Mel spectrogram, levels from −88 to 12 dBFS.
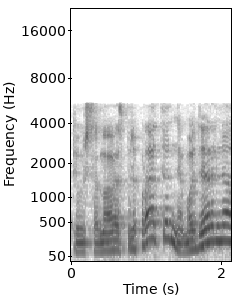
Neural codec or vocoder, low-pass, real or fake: none; 5.4 kHz; real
